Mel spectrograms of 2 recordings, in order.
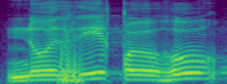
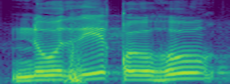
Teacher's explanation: ذال پر زبان نکالنی ہے نذقہ قاف پر قلقلہ ہوگا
